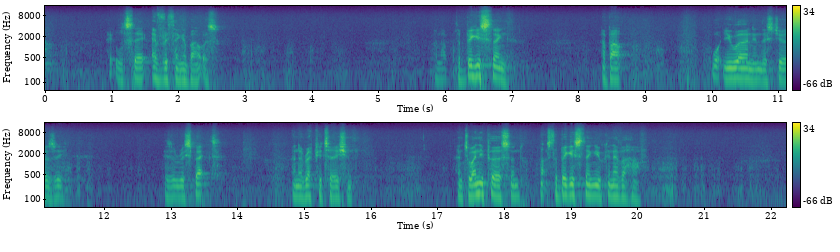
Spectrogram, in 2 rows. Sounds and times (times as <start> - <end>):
Narration, monologue: 0.0 - 22.2
Male speech, man speaking: 0.9 - 2.7, 5.8 - 7.1, 8.4 - 8.7, 10.0 - 11.5, 12.9 - 13.8, 14.8 - 15.8, 17.3 - 20.2.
